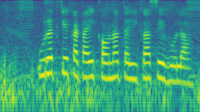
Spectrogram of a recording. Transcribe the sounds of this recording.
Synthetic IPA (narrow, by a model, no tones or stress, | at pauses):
ʊɾət̪kekɐʈaːikɔːnat̪ɐɾiːkaseɦoːlaː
